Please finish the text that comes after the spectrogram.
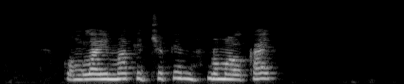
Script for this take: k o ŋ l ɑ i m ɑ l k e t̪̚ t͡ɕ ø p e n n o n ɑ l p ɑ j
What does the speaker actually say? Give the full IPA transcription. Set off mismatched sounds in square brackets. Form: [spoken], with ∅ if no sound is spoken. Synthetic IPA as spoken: k o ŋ l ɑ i m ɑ [∅] k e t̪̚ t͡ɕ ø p e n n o [m] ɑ l [k] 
